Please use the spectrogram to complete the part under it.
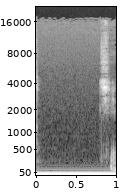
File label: "chi", east cree syllabics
